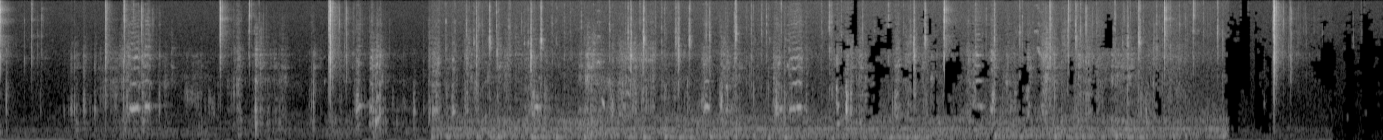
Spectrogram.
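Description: Bird calls with many scattered clicks. A steady hum comes in about four seconds in and cuts off suddenly about twelve seconds in, followed by one sharp click.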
